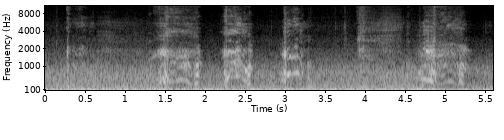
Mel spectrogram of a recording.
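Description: Steady low road and engine rumble inside a moving vehicle's cabin, with a few short vocal sounds from a man breaking through it.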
